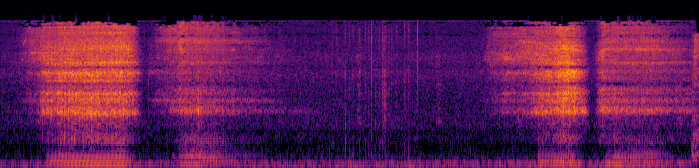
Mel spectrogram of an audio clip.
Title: Why people are snoring 😴 (Snoring Solution)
